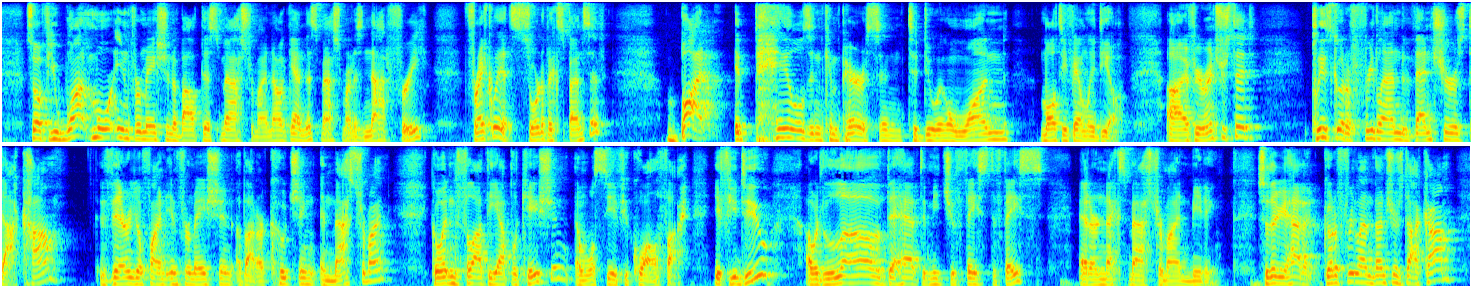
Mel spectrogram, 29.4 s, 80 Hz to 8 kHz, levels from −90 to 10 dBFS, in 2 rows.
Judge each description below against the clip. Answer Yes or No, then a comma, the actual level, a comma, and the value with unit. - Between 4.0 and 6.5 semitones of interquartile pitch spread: Yes, average, 4.4 semitones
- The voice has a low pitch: Yes, low, 130 Hz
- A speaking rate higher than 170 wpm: Yes, average, 180 wpm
